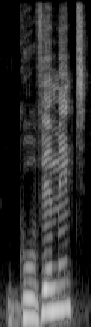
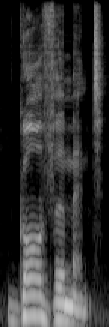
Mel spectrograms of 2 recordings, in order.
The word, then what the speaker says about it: government: Uma pessoa ou fecha o som e fala government, ou então ela pronuncia aquele N ali no final, falando government. Não, é simplesmente government. Se você tiver em inglês britânico, você não vai pronunciar aquele R ali no meio, government. Se você tiver em inglês americano, você vai falar government, tá?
